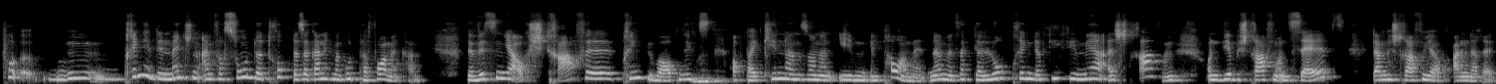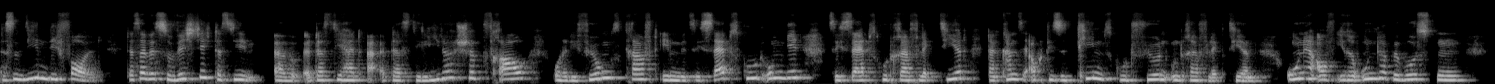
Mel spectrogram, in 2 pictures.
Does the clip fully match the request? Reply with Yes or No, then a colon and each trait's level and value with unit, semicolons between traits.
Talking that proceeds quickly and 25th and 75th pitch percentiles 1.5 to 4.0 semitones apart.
No: fast, 195 wpm; average, 5.2 semitones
